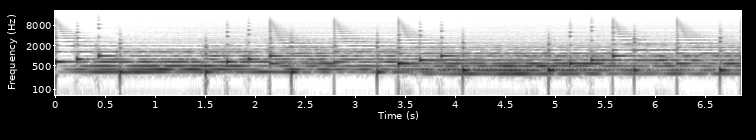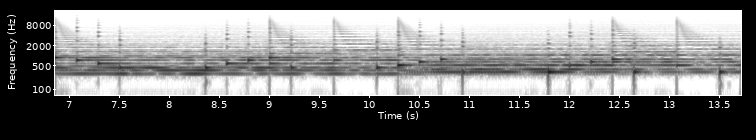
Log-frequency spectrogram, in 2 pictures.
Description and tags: ask silver
A retro 70 bpm synth loop without drums for drunk pop singers and creepy lovers.
music, 140, synth, bpm, loop, electronic, loops, retro, pop, electro, 70, game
